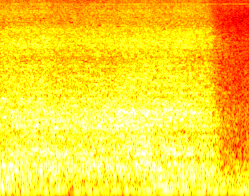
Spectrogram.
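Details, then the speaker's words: Used Smena accordion with worn valves needing re-gluing and weak compression: a soft steady hiss of air escaping as the bellows move, stopping abruptly near the end. Bellows air leak. "Клапана, потому что, да, приклеить, а компрессия слабовата, откровенно говоря. Да, вот видите. Прям слышно, как он шипит."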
